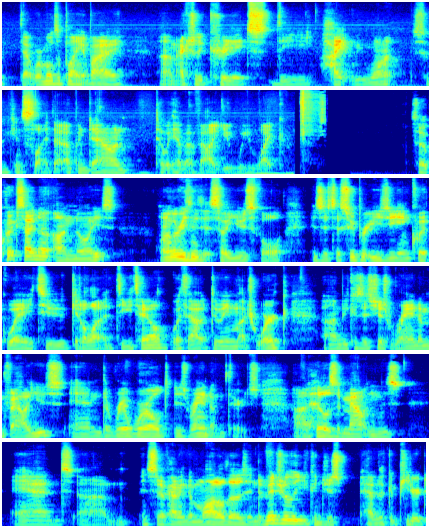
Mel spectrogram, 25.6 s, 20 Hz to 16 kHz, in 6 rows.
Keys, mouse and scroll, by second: 6.0 scroll down 2, 6.3 middle click, 7.6 scroll down 1.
